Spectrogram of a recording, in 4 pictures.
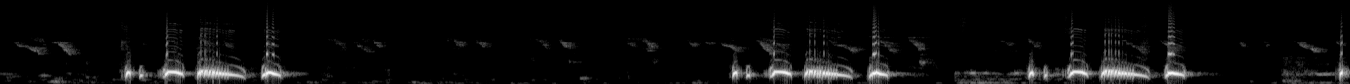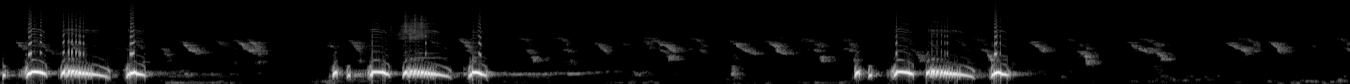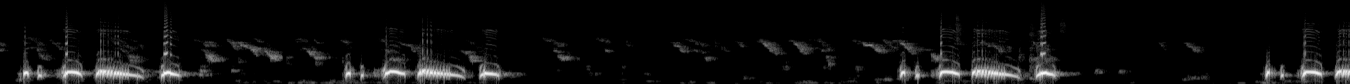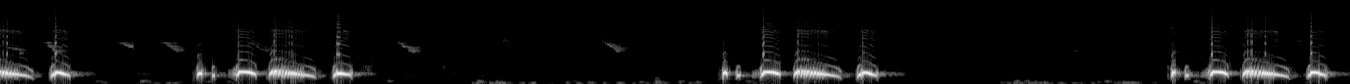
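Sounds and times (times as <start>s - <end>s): dove cooing: 0.0s - 3.1s, 7.3s - 12.0s, 13.0s - 16.2s, 16.8s - 24.0s, 27.2s - 32.3s, 35.6s - 38.1s, 39.6s - 41.4s, 42.3s - 44.3s, 47.7s - 49.6s, 52.2s - 54.0s
small birds chirping: 0.0s - 54.0s.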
